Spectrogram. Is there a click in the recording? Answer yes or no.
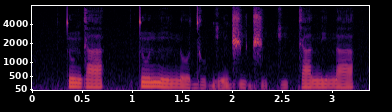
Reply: no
